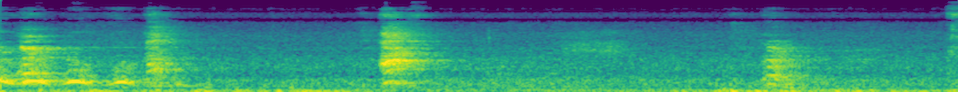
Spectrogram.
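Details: A jealous pug barks fiercely at pugs and other dogs on TV, defending his territory: a few sharp, high barks spaced a second or two apart.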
